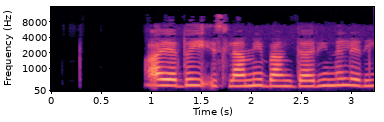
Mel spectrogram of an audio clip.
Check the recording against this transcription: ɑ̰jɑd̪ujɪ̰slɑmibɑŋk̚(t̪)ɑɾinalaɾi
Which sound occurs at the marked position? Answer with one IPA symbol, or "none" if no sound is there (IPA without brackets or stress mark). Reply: d̪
